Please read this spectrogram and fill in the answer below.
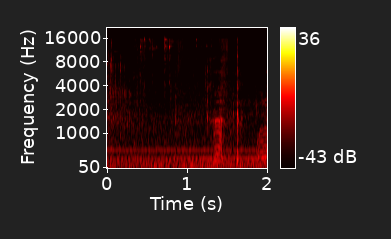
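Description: A bunch of keys jangling with light metallic clinks, over a steady hum.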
